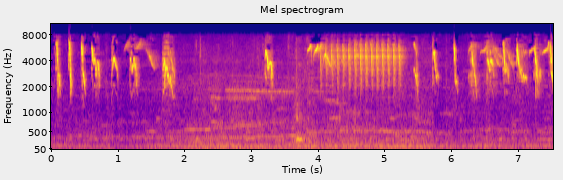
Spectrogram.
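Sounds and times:
bar-winged prinia song: 0:00.0 - 0:07.5.

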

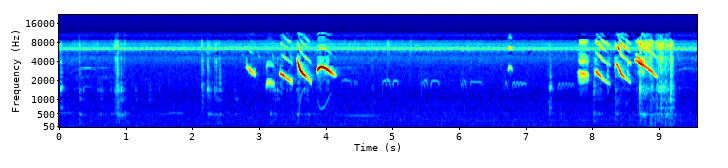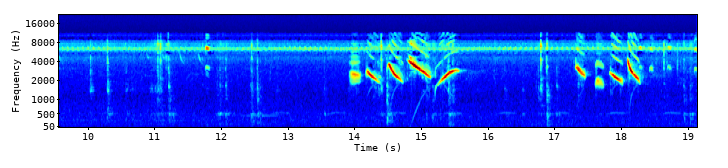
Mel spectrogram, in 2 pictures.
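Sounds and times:
green-winged saltator pair in song dispute: 0:02.8 - 0:04.2, 0:07.8 - 0:09.1, 0:14.0 - 0:15.7, 0:17.3 - 0:18.4.

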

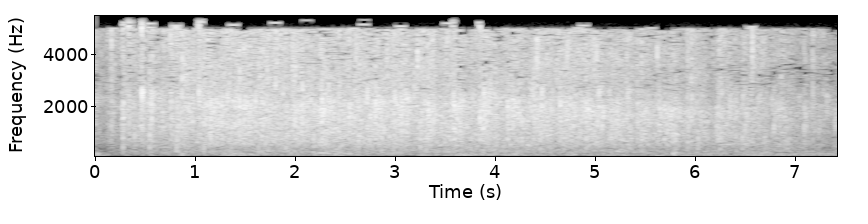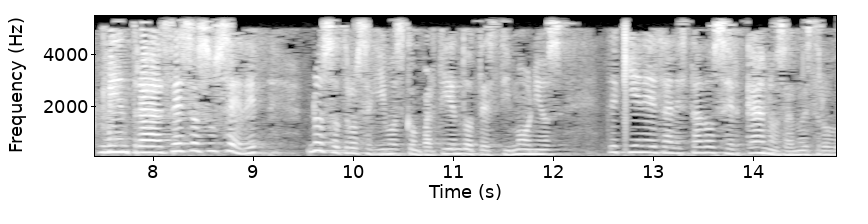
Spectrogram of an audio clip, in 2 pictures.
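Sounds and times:
crowd applauding at a ribbon-cutting ceremony opening radio station facilities: 0:00.0 - 0:07.5
speech: 0:07.4 - 0:14.8.

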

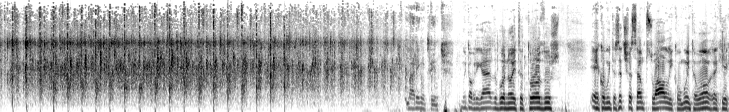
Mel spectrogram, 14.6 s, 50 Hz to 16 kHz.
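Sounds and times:
audience applause at a club talk: 0:00.0 - 0:08.8
speech: 0:08.2 - 0:14.5.

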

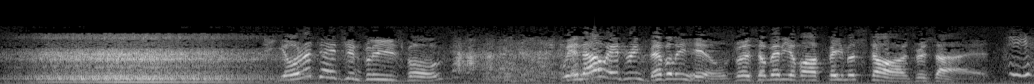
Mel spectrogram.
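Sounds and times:
sightseeing bus engine running on a city tour: 0:00.0 - 0:03.5
speech: 0:02.9 - 0:04.6, 0:05.6 - 0:10.3
laughter: 0:04.5 - 0:06.1.

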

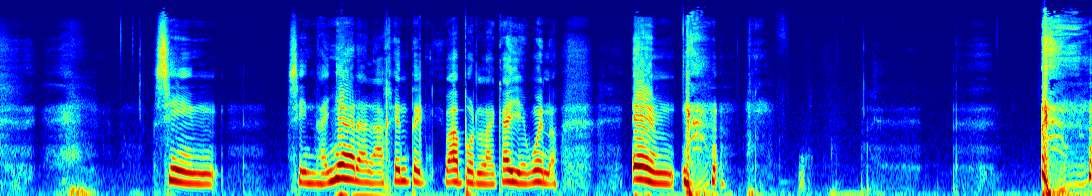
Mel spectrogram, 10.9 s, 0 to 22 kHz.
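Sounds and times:
faint breathy sounds: 0:00.0 - 0:01.4, 0:02.2 - 0:02.8, 0:05.6 - 0:06.3, 0:08.6 - 0:10.1
speech: 0:01.6 - 0:02.3, 0:02.9 - 0:07.3
person coughing nervously: 0:06.8 - 0:07.8, 0:10.4 - 0:10.9.

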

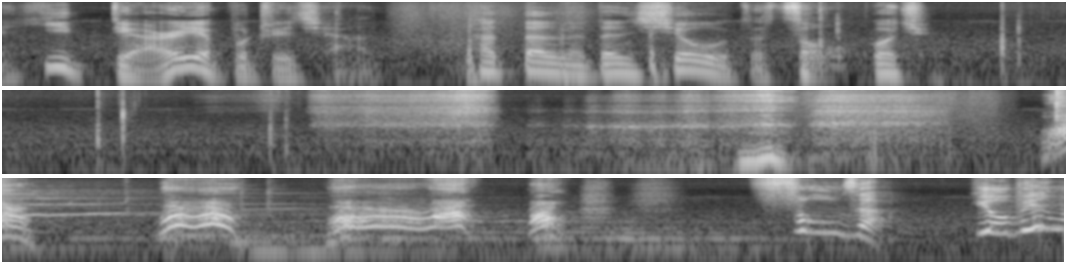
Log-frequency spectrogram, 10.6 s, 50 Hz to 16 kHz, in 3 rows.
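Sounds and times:
speech: 0:00.2 - 0:03.3, 0:06.0 - 0:10.6
small dog barking at a man: 0:07.0 - 0:09.1.

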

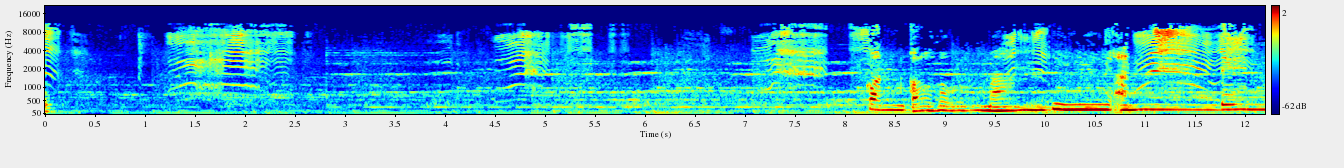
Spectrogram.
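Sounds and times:
small child crying: 0:01.2 - 0:02.5, 0:04.5 - 0:05.0, 0:10.9 - 0:12.1
speech: 0:08.2 - 0:12.0.

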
